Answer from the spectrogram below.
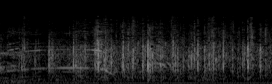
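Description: An audience applauds steadily for a few seconds, dense overlapping claps forming an even, crackling wash at moderate volume, with a faint voice or cheer briefly rising above it.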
